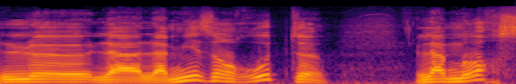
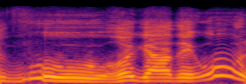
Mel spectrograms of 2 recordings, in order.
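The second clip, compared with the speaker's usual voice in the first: voice cracking; 2 semitones higher than usual. Real, not acted. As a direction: voice breaking mid-phrase. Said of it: "j'ai la voix qui mue".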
